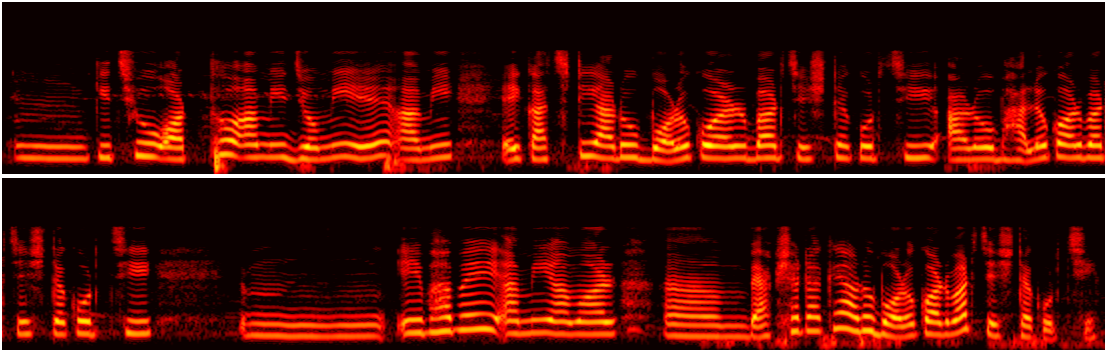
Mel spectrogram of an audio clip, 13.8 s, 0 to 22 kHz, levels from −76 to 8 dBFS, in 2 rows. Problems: background sounds at intervals, background conversations at intervals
